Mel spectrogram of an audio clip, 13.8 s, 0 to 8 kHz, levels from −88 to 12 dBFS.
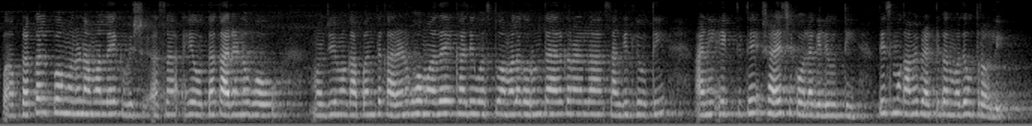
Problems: constant background noise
